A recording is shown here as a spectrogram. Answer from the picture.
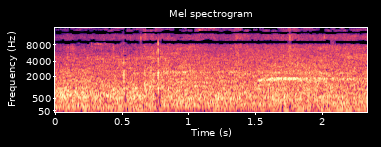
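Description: Steady background hubbub of a busy indoor shopping mall, with a brief faint high tone near the end.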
